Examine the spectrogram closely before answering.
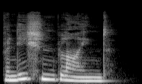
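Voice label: "venetian blind", British English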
